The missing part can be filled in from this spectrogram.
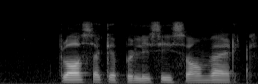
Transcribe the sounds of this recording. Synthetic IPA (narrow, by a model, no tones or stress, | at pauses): plɑːsləkəpolisisɑːmværk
